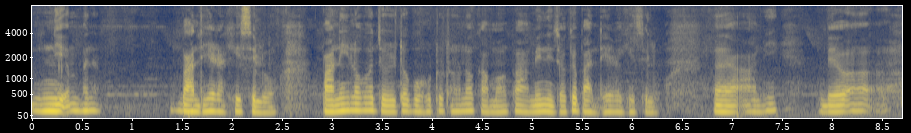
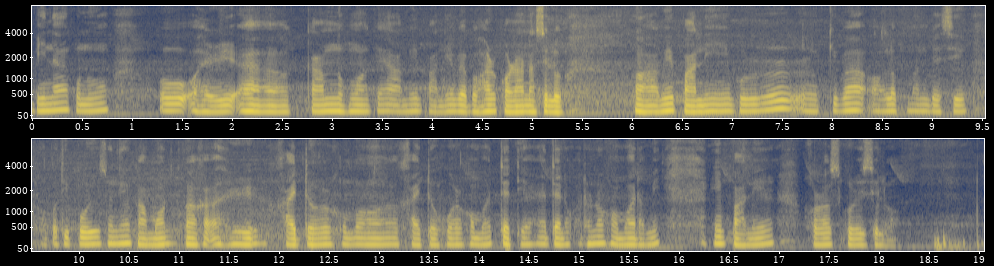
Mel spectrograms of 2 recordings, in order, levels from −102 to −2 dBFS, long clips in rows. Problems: background sounds at intervals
